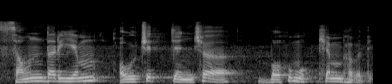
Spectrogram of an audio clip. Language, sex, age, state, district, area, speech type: Sanskrit, male, 30-45, Karnataka, Bangalore Rural, urban, spontaneous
